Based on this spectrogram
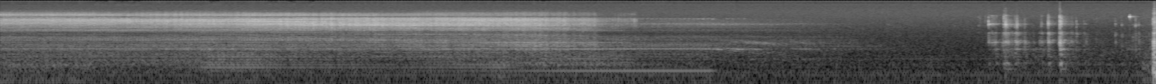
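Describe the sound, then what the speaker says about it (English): A fluted parting tool cuts through the midsection of a wooden piece held in a lathe chuck, giving a steady, loud scraping whir for about eight seconds that fades away, followed later by a few sharp clicks. "part through the midsection. A fluted parting tool is to be used for this"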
